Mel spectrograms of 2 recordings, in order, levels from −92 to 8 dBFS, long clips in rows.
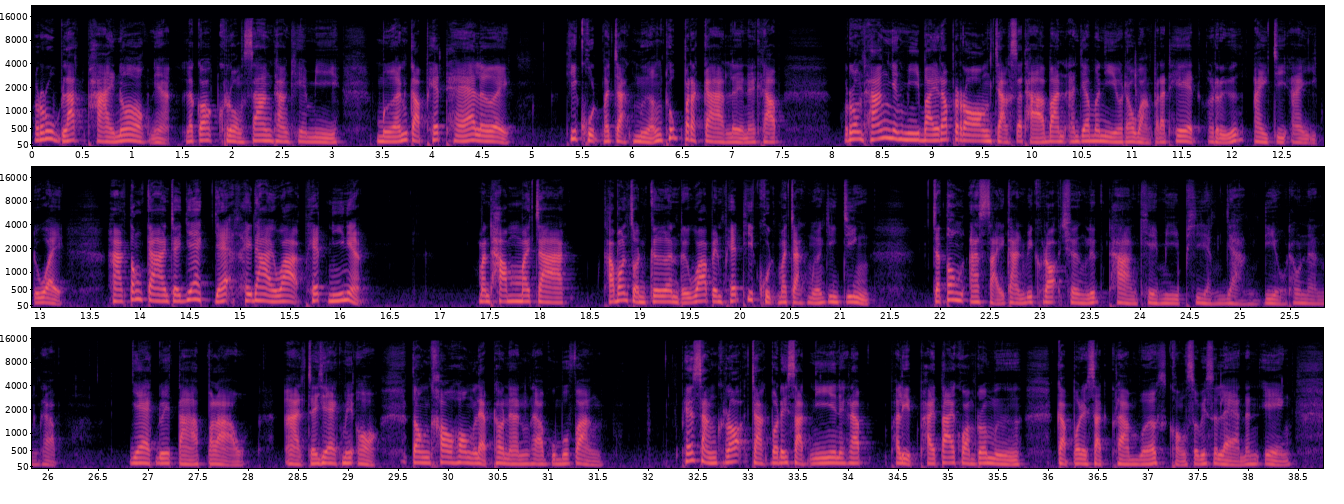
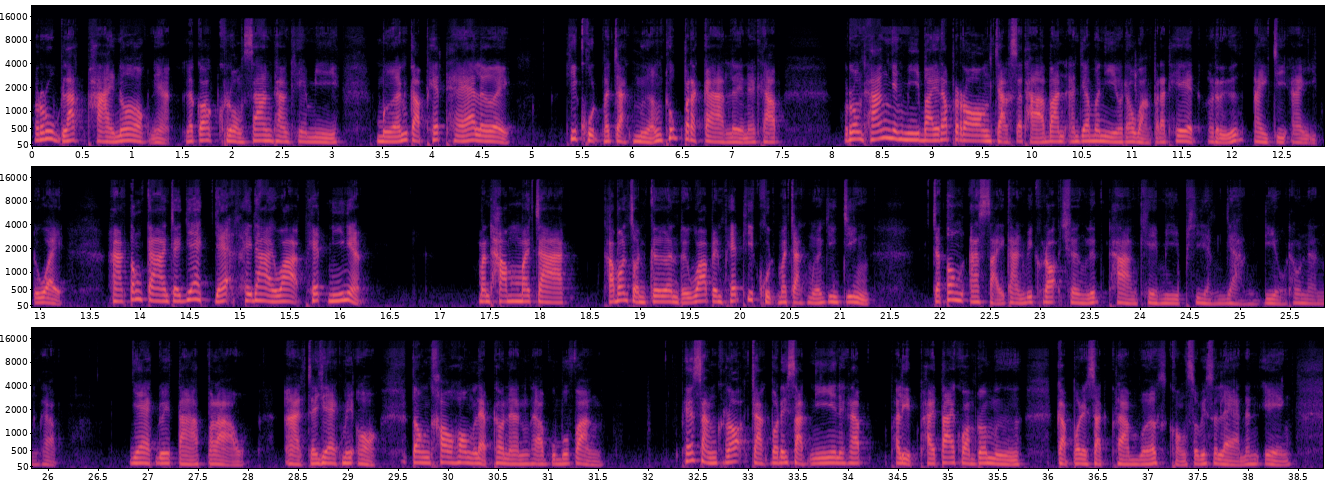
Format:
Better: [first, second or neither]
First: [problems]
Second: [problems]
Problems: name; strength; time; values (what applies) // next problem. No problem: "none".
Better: first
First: none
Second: garbled, watery; slightly; nothing above 15 kHz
